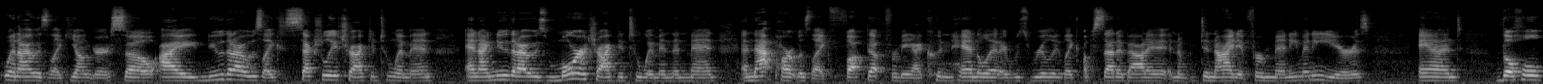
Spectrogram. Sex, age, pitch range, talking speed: female, 10-29, 165-195 Hz, 225 wpm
